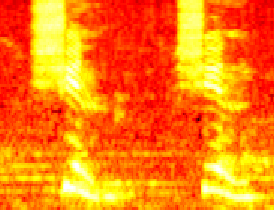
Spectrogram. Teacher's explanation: syin bertemunya ujung lidah dengan langit-langit lunak lalu meninggalkan aliran udara yang sempit.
